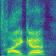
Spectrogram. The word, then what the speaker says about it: Taiga: It's actually pronounced Taiga.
